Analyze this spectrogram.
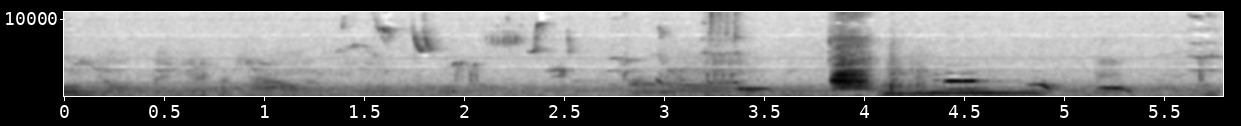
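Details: A tūī sings near Huka Falls by the Waikato River, New Zealand, on 27 March 2016, a varied jumble of fluty, bell-like notes, slurred whistles and harsh wheezy bursts over a steady rushing background.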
